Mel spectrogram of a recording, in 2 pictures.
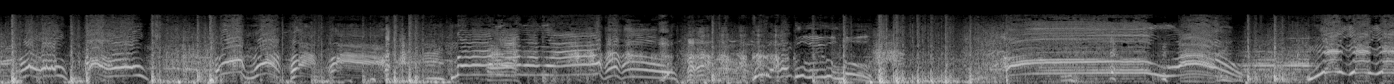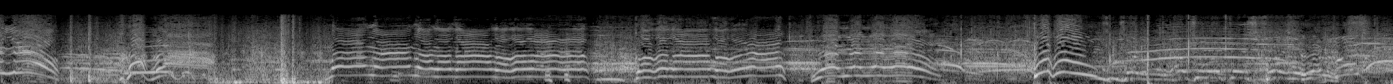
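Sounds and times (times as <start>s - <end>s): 
fireworks exploding in booming bursts and crackling pops: 0.0s - 4.6s, 6.8s - 11.1s, 12.3s - 13.2s, 14.5s - 15.3s, 16.0s - 17.4s
onlookers calling out and exclaiming: 0.0s - 9.2s, 9.8s - 16.2s, 17.2s - 27.8s
laughter: 2.2s - 9.1s, 10.5s - 12.4s, 17.7s - 20.7s.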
